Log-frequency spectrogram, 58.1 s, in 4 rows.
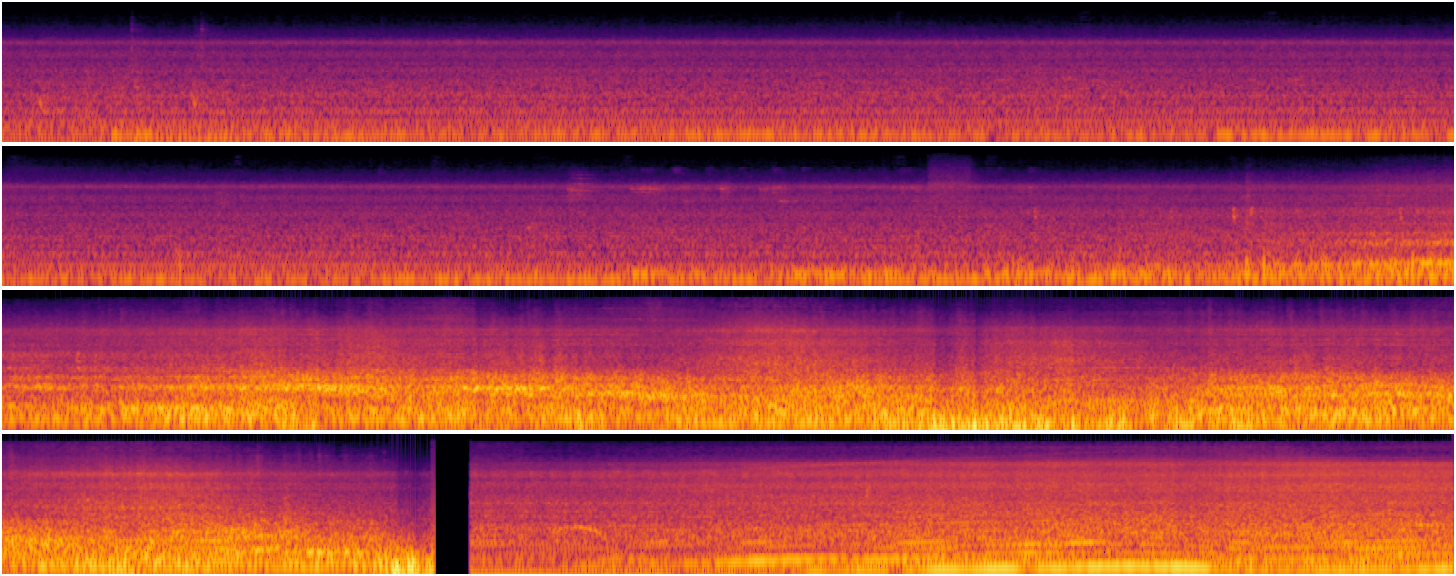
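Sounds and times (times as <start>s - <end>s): train wheels rumbling on rail: 0.0s - 58.0s
throbbing engine with rising whine: 24.5s - 58.0s.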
